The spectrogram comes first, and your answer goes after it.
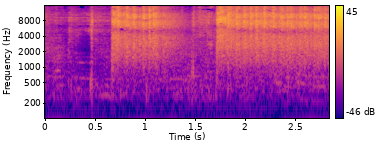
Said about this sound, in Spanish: En otro video difundido en redes sociales, pobladores de Chiapas se tiran al suelo en fuego cruzado. Para arriba, aquí no hay dónde salir. Aquí no hay dónde salir, jefe, para arriba. Nada más agáchense, agáchense, porque aquí están pegando los tiros.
